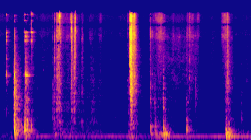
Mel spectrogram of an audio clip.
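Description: Plastic bottles knock and scrape on a wooden shelf.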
